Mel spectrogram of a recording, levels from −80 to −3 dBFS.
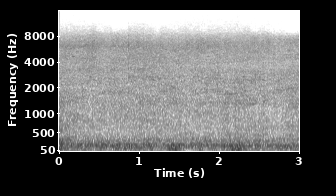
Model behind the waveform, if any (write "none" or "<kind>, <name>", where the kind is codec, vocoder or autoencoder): codec, SNAC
